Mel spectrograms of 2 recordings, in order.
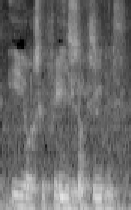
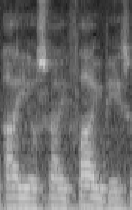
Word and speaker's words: Iosifidis: So it is Iosifidis. But most of the English pronounce me Iosifidis or something, which is kind of Wi-Fi, high fidelity or something.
